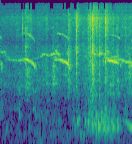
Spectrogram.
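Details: Caged pigeons in a short recording: a low, soft cooing burst rises in the second half, with thin, high whistled chirps from other birds drifting above and a faint room-like background.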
